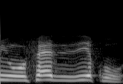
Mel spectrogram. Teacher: الراء هنا مرققة عشان مكسورة · Term: الراء مرققة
